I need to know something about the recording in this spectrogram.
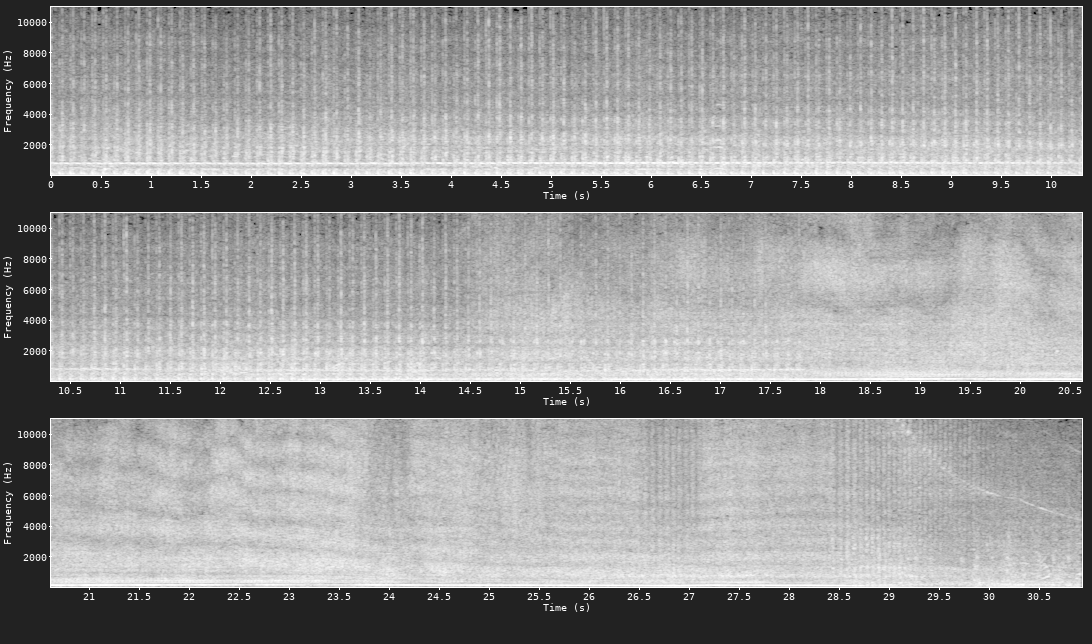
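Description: John Deere two-cylinder tractor engine popping hard under full load while pulling a weight-transfer sled, with a steady high whine over it. About halfway through the popping gives way to a smoother, lower engine note that wavers and then falls in pitch near the end.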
